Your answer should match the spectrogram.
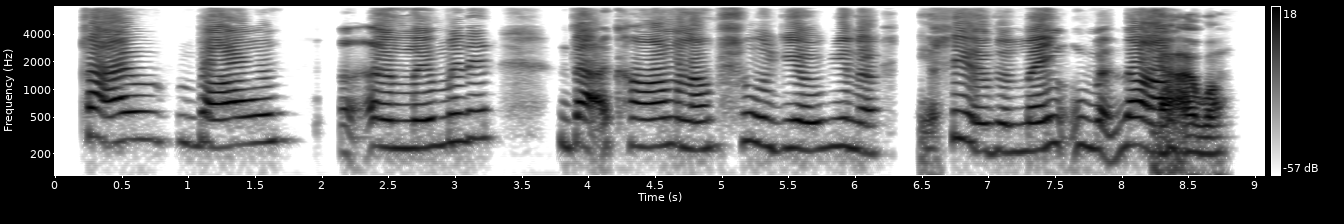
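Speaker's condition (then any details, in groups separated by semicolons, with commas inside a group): Cerebral palsy; mild form; could not always articulate well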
